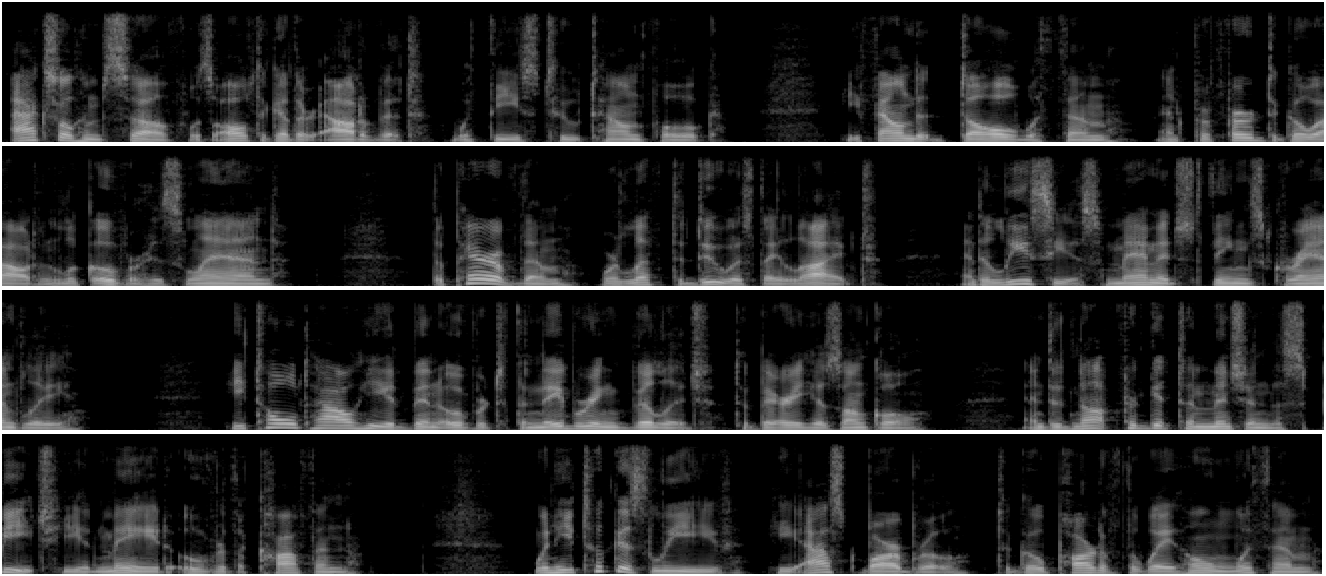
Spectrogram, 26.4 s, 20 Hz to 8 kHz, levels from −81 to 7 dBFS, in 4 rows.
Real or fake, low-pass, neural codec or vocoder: fake; 7.2 kHz; codec, 16 kHz, 16 kbps, FreqCodec, larger model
